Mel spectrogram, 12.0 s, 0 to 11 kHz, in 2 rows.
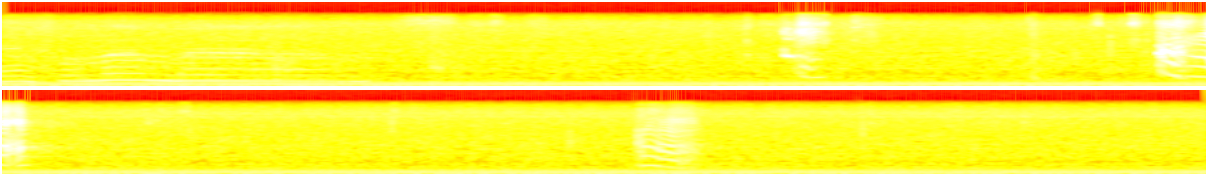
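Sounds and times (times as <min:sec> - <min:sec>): steady low hum: 0:00.0 - 0:12.0
baby whimpering: 0:03.9 - 0:04.3, 0:05.8 - 0:06.3, 0:09.2 - 0:09.6.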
